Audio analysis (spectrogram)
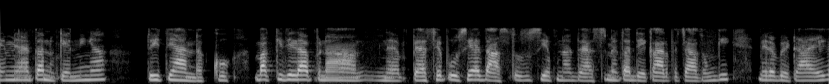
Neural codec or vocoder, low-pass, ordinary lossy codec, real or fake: none; 5.4 kHz; Opus, 32 kbps; real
